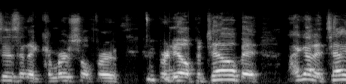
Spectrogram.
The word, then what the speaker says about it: Patel: That's how you pronounce the last name, right, Patty? Patel.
